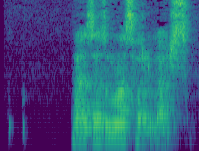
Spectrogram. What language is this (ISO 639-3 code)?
pus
